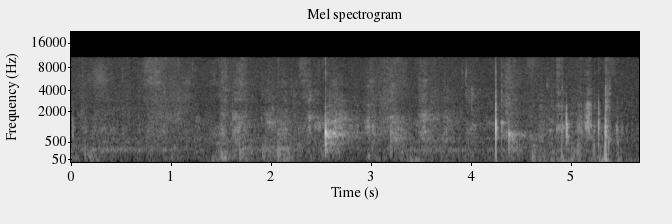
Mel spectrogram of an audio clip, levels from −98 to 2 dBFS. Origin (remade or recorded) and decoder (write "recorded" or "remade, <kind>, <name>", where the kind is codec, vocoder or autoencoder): recorded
